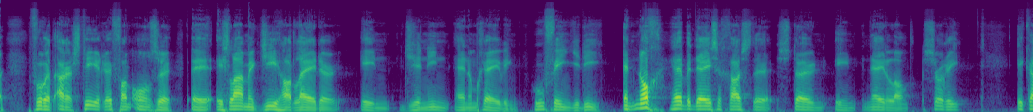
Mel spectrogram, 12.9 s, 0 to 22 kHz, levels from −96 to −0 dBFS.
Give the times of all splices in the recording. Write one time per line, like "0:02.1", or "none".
0:02.2
0:06.5
0:07.7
